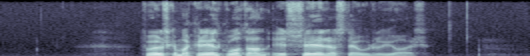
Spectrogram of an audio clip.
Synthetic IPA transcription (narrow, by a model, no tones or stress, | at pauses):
fœɾskamakʰɾɛːlkʰvɔːt̪anɛsɛːɾast̪ɛwɾʏ̰jɔ̰ɾ̥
